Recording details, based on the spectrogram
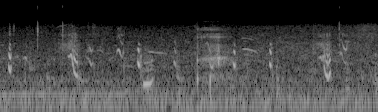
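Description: A francolin gives short, harsh, shrill notes in brief clusters about once a second, against a low background hiss.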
